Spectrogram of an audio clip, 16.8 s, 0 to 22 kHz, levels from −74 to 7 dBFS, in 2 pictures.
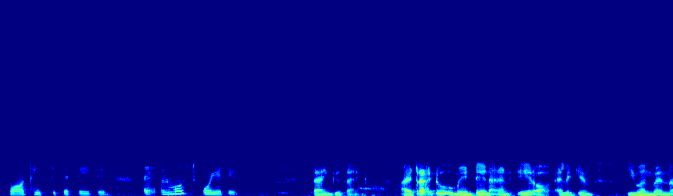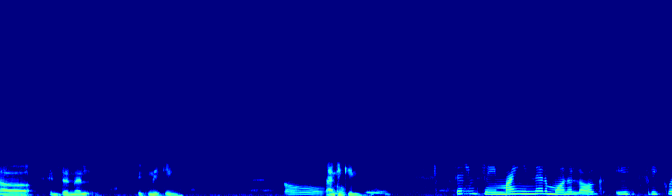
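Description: Lost AMR speech frames occur at 1.84, 5.26, 6.76, 9.48, 12.44, 14.16 and 16.24 s, lasting 40 to 180 ms, the longest at 1.84 s. The decoder repeats its last good pitch and vocal-tract settings at falling gain, so each gap smears into a fading warble before the speech returns briefly rough.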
